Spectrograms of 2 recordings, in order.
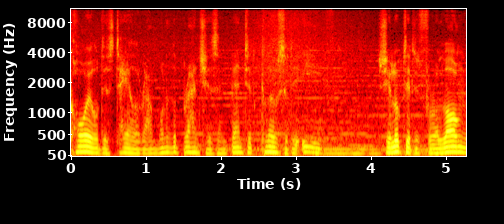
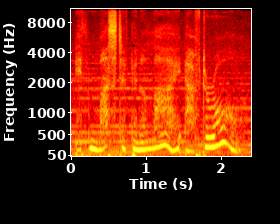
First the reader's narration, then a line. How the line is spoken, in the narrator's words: she whispered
